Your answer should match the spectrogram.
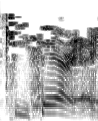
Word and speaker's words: Kythera: The name of the company, people have been asking me this, is Kythera. It's spelled K-Y-T-H-E-R-A.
